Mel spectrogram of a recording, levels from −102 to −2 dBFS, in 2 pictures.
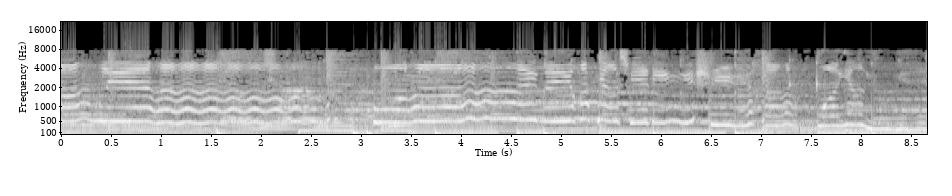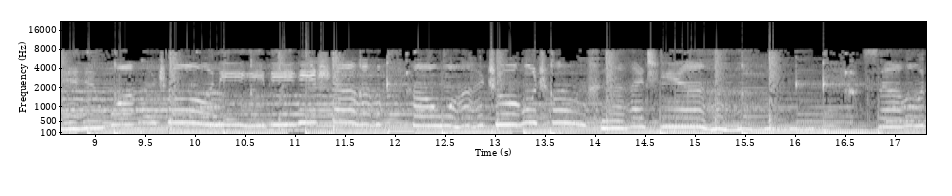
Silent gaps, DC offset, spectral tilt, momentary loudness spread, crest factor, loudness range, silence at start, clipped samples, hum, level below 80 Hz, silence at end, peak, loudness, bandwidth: none; under 0.1%; -5 dB/octave; 5 LU; 10 dB; 2 LU; 0 s; 0.2%; none; -18 dBFS; 0 s; 0 dBFS; -10 LUFS; 8.8 kHz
